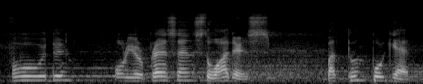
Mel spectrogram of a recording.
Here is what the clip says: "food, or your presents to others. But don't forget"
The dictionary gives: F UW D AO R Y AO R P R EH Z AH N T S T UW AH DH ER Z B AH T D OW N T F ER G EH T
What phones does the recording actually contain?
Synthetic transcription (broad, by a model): F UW D AO R Y AO R P R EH S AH N S T UW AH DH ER S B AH T D OW N T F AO G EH T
